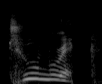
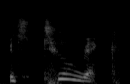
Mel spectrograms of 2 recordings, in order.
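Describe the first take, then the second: First: Said in the usual way. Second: Soft secret-telling voice; hushed reveal. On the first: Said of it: "repeats the word aloud". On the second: Shown as a demonstration. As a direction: let them in on a secret. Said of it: "reveals the secret ingredient".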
